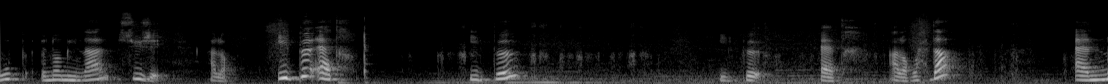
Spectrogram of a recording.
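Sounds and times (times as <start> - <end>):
pen scratching on paper: 4.1 - 6.7, 7.3 - 11.0.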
